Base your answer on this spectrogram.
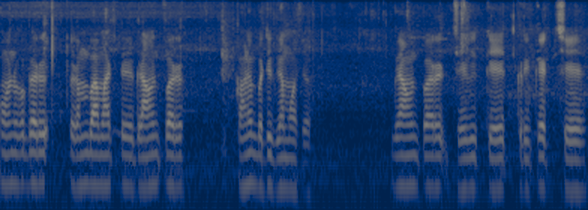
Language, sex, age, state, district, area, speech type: Gujarati, male, 18-30, Gujarat, Narmada, rural, spontaneous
